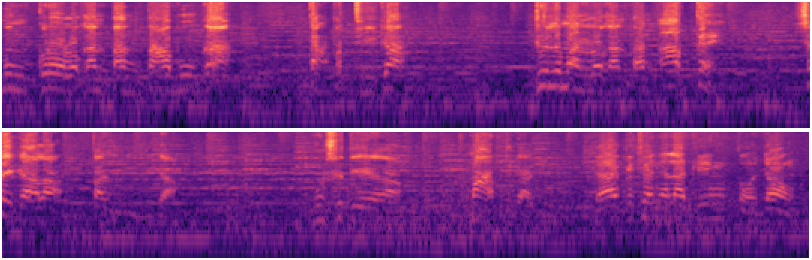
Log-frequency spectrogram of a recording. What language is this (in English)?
Indonesian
